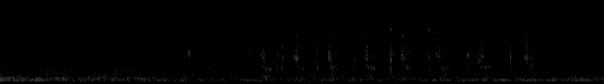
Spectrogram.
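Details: Pet cat eating a piece of steak, making an odd chewing noise: after a quiet start, a run of sharp, irregular clicky crunches begins around the midpoint and continues to the end over a steady low hum.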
